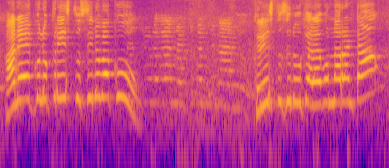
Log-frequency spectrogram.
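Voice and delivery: high, ringing scripture call-out; preaching. Acted. Preacher quoting scripture to the congregation, high-pitched preaching.

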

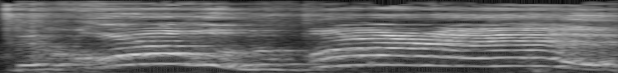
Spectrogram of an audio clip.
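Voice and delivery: high, whiny protest; exasperated whine. Acted. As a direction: whine it like a wronged kid. Kid insists the tablet is his.

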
